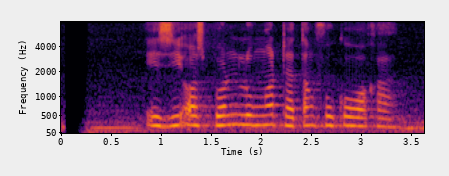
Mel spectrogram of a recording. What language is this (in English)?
Javanese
